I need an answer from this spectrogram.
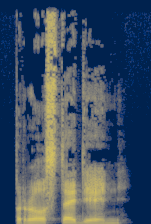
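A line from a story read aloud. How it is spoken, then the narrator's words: Even-voiced interruption. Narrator (Russian): ровным голосом прервал ее Абадон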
